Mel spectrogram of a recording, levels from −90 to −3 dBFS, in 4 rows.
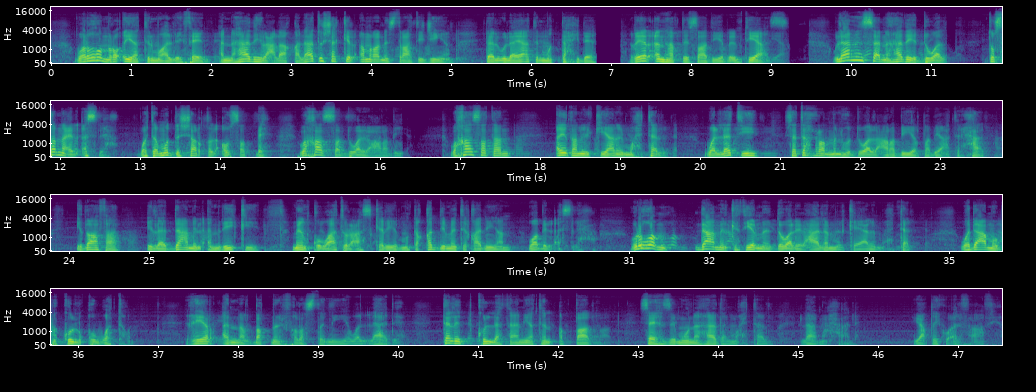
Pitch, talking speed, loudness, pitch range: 110 Hz, 100 wpm, -24 LUFS, 95-135 Hz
